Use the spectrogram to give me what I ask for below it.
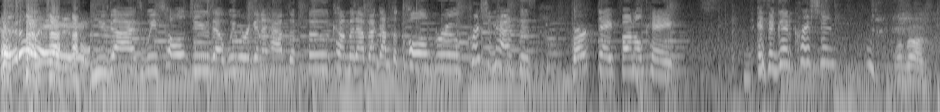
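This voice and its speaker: Over background music, a woman with a high pitch speaks at a moderate pace with lively intonation. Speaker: television news anchor and reporter. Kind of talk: TV news anchor delivery.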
